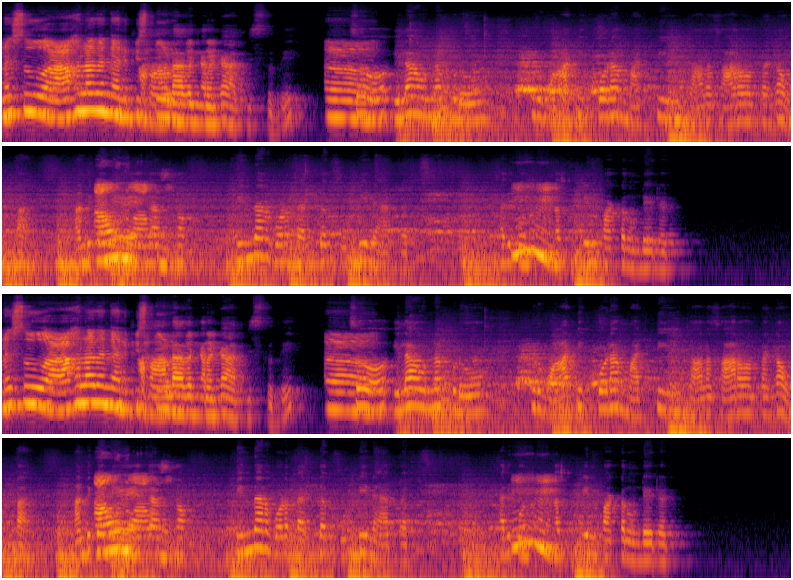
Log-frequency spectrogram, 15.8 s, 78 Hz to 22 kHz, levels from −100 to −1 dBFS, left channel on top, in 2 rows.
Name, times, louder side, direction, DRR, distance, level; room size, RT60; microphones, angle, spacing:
voice 1, 0.0-1.3 1.5-2.1 3.2-3.8 8.8-9.6 13.0-13.5, equal, 10° right, -2 dB, 2.5 m, -23 dB
voice 2, 1.4-2.9 3.5-4.8 5.3-8.2 8.6-9.7 10.2-12.0 12.9-14.6, right 2 dB, 35° right, 4 dB, 0.7 m, -30 dB
sound 1, 3.9-13.9, left 2 dB, 35° left, 2.3 m, -34 dB
14.0 x 5.6 x 4.4 m, 0.42 s
head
